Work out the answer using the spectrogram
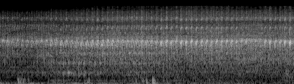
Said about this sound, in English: It was weird and super fun. You just kind of combed the vibrating rake through the branches and the olives started whizzing off in all directions.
